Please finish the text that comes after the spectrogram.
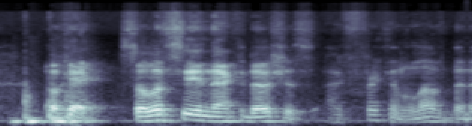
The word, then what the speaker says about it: Nacogdoches: Nobody ever knows how to say it when they see the name. Oh yeah, because it's Nacogdoches. Yeah, Nacogdoches. Holy crap!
